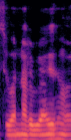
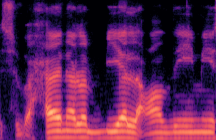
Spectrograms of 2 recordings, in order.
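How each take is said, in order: First: It is recited hurriedly without pauses. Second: It is recited calmly with pauses. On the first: The speaker calls it wrong. "Jangan terlalu terburu-buru. Tidak ada jeda" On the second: The speaker calls it right. "Berhenti sejenak"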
